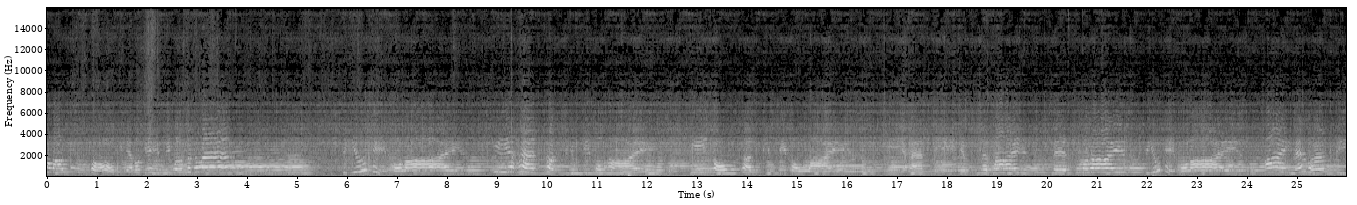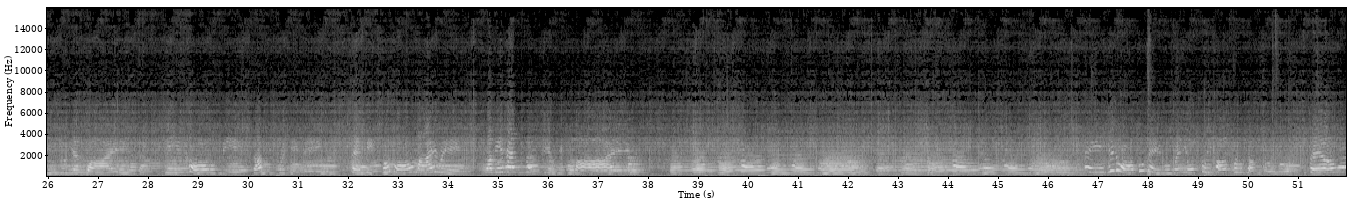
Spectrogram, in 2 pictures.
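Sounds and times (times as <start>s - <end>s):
woman singing on old record: 0.0s - 51.9s.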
